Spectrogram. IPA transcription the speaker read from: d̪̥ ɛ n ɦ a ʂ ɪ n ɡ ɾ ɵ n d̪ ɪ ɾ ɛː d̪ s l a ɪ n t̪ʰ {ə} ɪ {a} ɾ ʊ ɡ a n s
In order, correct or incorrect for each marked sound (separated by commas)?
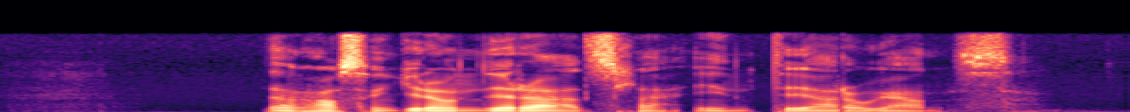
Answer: correct, correct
